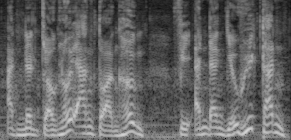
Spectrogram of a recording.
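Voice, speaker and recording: A man's voice: mid-range voice, lively intonation, moderate pace, soft background music, close to an everyday voice. Man playing an alarmed, cautious cartoon courier. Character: worried, cautious male serum courier. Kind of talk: animated cartoon dubbing.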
